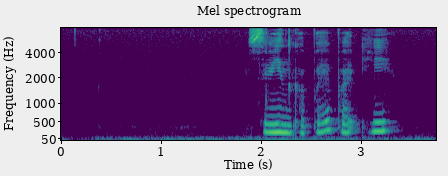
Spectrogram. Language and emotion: Russian, neutral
